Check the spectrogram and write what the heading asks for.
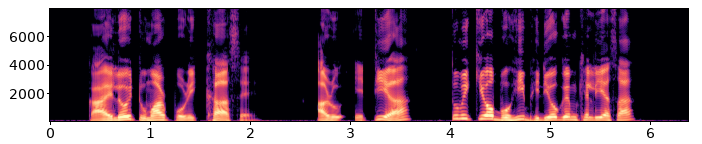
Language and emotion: Assamese, angry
